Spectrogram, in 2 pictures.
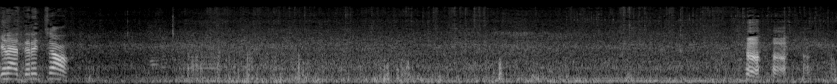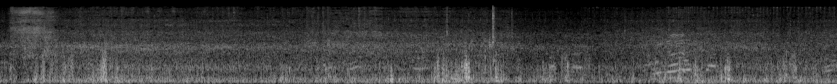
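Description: Steady hum of road traffic and wind noise heard from a moving bicycle, with a person's short call about seven and a half seconds in and voices again near the end.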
